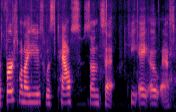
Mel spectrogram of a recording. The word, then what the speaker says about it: Taos: one I used was Taos sunset ta OS pronounced and how you feel free I always get it wrong but I think they said it rhymes with blouse or house ta OS let's see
